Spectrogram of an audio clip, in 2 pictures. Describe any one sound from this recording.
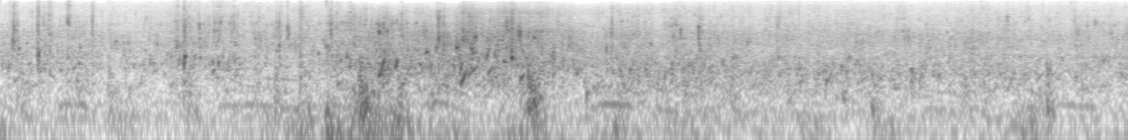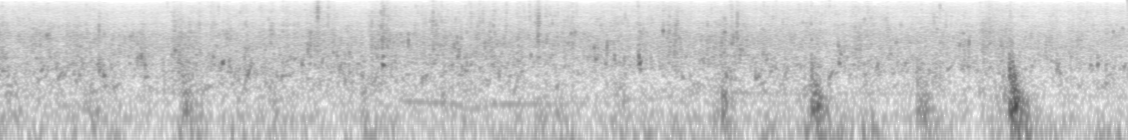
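Water splashes and laps against the side of a moving boat.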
